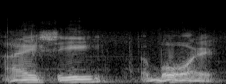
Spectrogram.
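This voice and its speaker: An actor playing Ebenezer Scrooge as a trembling, regretful old miser, halting and quavering, in 1930s radio drama style. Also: male voice, lowish voice. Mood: wistful, remorseful. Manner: halting, repetitive, emotional delivery. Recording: dull vintage 1930s radio recording. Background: music.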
